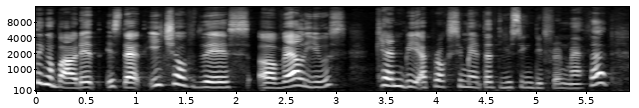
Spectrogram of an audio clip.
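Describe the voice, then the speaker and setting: A woman's fairly high-pitched voice in an Indonesian accent, with lively intonation at a moderate pace, in a very clean recording with a silent background. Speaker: computer science researcher. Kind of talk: lecture. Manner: hesitant, many fillers.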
